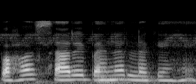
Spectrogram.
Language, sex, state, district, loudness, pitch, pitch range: Hindi, female, Uttar Pradesh, Lucknow, -18 LUFS, 205 Hz, 190-220 Hz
